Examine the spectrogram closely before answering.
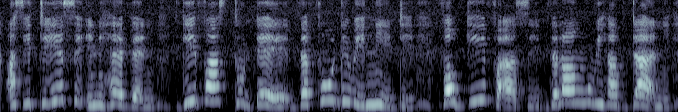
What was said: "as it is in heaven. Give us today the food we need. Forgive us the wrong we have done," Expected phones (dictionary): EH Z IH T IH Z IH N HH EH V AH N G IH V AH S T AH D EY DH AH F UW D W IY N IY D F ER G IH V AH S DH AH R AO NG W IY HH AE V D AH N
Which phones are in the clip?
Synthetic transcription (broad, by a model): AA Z IH T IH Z IH N HH EH V AH N G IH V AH S T AH D EY DH AH F UW D W IY N IY D F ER G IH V AH S DH AH L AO NG W IY HH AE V D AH N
